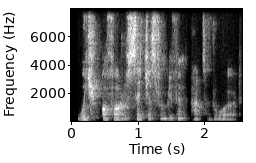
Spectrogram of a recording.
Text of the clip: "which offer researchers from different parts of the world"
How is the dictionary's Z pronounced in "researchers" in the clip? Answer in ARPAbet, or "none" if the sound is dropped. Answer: S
